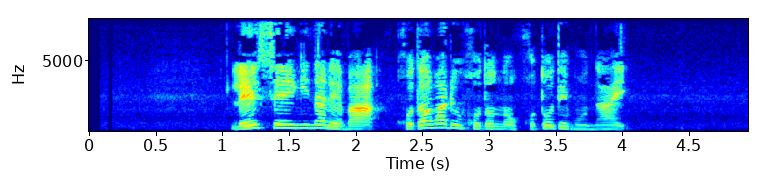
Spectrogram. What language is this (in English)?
Japanese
